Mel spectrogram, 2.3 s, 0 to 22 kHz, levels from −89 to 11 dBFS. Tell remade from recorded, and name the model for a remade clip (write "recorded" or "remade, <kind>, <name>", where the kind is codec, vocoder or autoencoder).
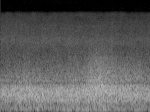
remade, autoencoder, DAC-VAE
